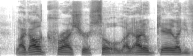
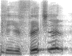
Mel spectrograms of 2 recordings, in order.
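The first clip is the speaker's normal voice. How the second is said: put-on much higher, a whiny kid begging; squeaky plea. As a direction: squeak it like a pestering child. Begging doctor again.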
